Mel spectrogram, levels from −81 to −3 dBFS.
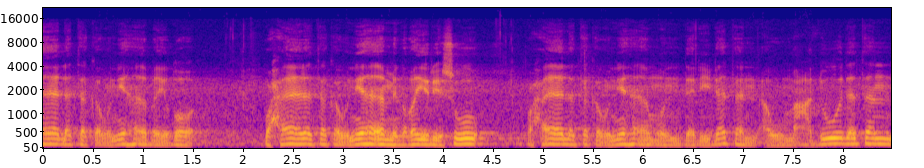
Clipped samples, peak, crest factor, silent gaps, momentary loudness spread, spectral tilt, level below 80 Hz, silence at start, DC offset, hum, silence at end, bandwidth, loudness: under 0.1%; 0 dBFS; 18 dB; none; 10 LU; -6 dB/octave; -60 dBFS; 0 s; under 0.1%; none; 0 s; 16 kHz; -18 LUFS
